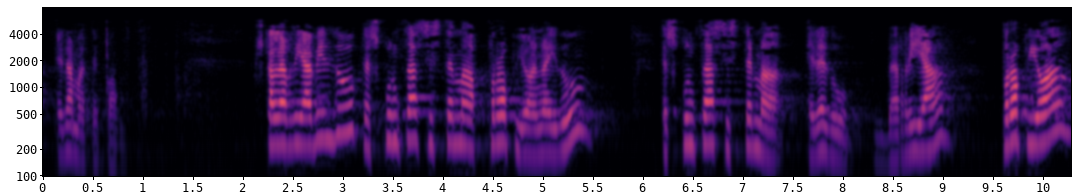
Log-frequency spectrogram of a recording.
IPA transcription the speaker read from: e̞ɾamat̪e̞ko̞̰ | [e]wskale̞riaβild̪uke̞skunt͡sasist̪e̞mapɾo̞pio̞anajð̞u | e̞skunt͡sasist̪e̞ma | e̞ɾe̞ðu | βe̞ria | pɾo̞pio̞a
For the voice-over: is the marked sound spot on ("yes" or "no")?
yes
